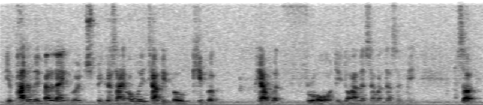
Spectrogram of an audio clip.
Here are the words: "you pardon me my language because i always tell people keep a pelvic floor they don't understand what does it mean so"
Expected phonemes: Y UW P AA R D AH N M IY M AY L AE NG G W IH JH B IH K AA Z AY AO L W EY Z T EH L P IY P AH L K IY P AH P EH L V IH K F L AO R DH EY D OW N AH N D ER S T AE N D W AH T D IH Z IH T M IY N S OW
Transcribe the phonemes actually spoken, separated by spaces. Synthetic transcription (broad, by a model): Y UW P AA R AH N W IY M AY L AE NG G W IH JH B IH K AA S AY AO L W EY S T EH L P IY P AH L K IY P AH P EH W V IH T F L AO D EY D OW N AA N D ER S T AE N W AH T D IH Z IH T M IY N S OW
